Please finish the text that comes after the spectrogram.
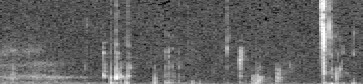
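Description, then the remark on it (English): Someone takes a sip of tea, a quiet run of small slurping and wet mouth clicks ending in one sharper smack, with no talking. “And I'm gonna have a cup of tea, sip of tea. Hold on one second.”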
